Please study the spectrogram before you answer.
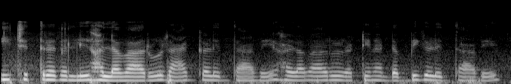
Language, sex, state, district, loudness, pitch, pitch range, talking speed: Kannada, female, Karnataka, Koppal, -17 LUFS, 195 Hz, 180-205 Hz, 70 wpm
